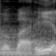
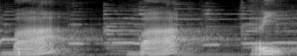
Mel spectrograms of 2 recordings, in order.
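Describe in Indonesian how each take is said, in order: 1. Kata itu diucapkan dengan lancar tanpa jeda. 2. Setiap suku kata diucapkan terpisah dengan jeda singkat.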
